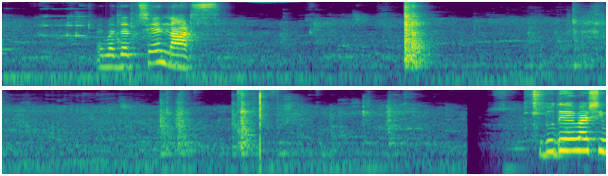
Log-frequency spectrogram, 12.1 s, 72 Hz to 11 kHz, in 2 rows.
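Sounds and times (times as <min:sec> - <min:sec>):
utensils clinking on a pan: 0:00.0 - 0:02.0, 0:05.2 - 0:12.0.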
